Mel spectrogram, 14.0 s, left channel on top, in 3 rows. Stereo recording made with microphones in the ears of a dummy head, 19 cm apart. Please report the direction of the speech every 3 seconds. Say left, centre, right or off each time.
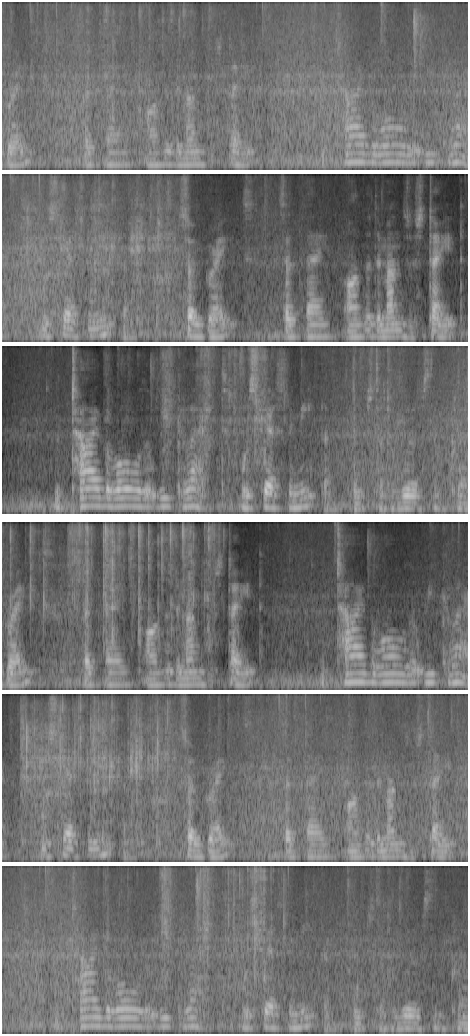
right, right, centre, left, left.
